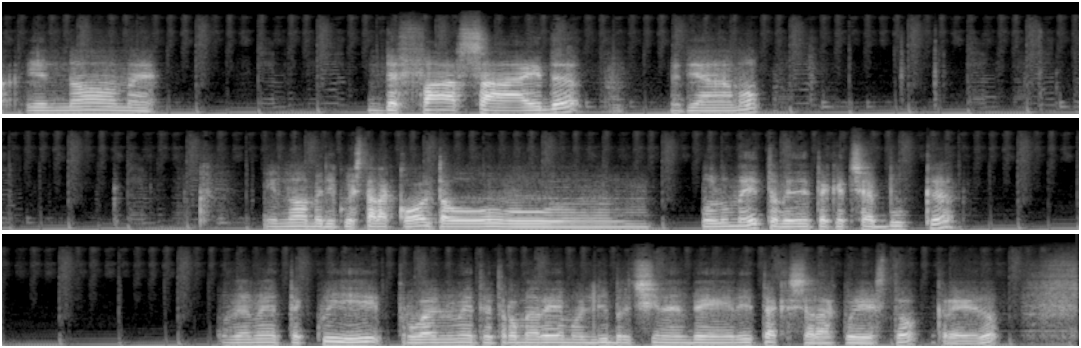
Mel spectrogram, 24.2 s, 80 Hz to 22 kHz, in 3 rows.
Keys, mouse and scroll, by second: 0.5-1.9 drag, 4.7 click, 6.6-10.7 typing, 14.4 click, 18.4 right click, 19.1 click, 20.0 click.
